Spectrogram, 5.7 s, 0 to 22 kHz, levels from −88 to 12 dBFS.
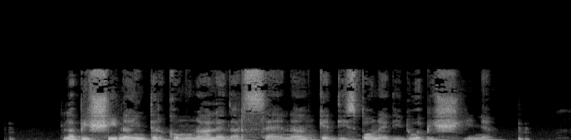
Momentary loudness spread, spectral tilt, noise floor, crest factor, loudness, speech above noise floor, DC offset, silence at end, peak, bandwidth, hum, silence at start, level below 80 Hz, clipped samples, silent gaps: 16 LU; -4.5 dB/octave; -63 dBFS; 18 dB; -21 LUFS; 41 dB; under 0.1%; 0.45 s; -4 dBFS; 11.5 kHz; none; 0.1 s; -36 dBFS; under 0.1%; none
